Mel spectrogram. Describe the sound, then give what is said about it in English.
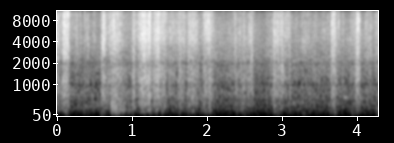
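Crinkling and crumpling of a torn bag being folded back up: many quick, irregular rustles and crackles, fairly faint, with no voices. “Look what happened to your bag. And I want you to try real hard right now to fold that bag back up.”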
